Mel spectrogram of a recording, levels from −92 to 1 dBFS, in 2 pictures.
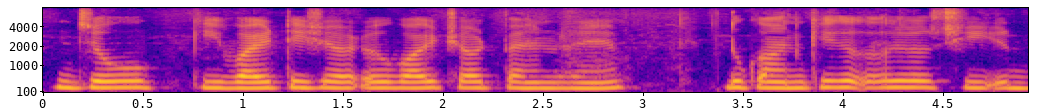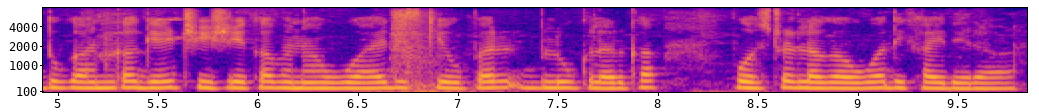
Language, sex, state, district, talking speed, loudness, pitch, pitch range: Bhojpuri, female, Bihar, Saran, 200 wpm, -18 LUFS, 210 Hz, 205-220 Hz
